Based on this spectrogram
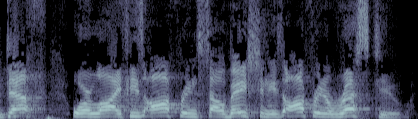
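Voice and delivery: high, loud altar call; preacher pleading with the congregation; preaching at full force. Acted. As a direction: drive the call home.

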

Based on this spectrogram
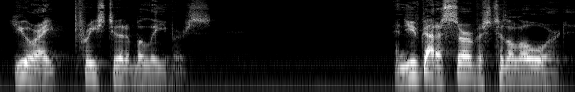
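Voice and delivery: ordinary talk, nothing marked

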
